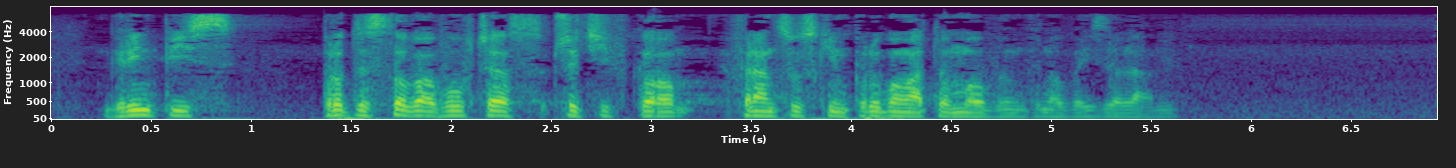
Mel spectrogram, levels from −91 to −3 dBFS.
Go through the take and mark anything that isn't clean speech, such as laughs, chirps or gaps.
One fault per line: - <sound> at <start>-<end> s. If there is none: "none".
none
